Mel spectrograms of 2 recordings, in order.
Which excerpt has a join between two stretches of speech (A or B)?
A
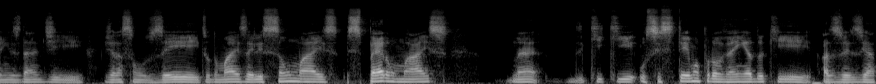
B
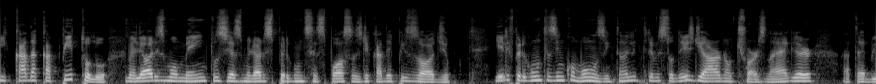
B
